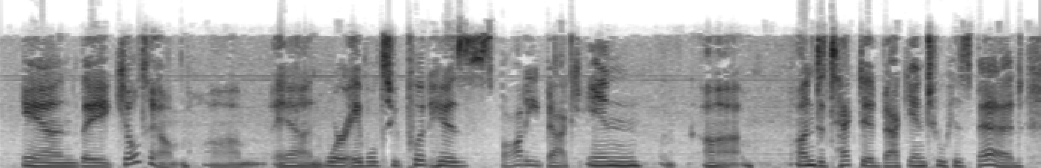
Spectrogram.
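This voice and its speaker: Fairly slow speech with ordinary pitch variation over noticeable background noise. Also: woman, medium pitch for a woman. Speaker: ghost tour guide. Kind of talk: radio interview answer.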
